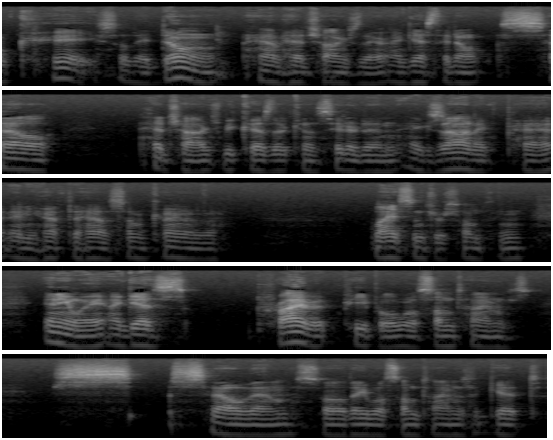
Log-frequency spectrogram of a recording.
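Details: Stuttering in an adult who stutters, speaking right after a real phone call.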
